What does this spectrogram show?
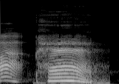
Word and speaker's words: แพทย์: เลย แพทย์ อ่าน ว่า แพทย์ saman ว่า serm ดวง อาทิตย์ อ่าน ว่า ดวง อาทิตย์ คอนเสิร์ต อ่าน ว่า คอนเสิร์ต เห็น ไม่ รู่ พอ มี ตัว การันต์ ตัว นั้น ก็ จะ ไม่ ออก เสียง เพราะ ฉะนั้น ถ้า เห็น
